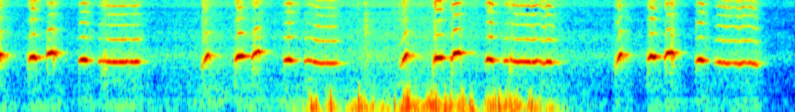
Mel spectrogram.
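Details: Cockatiel at home whistling repeated phrases of quick upslurred notes and steady whistles, with a stretch of low rumbling noise in the middle.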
